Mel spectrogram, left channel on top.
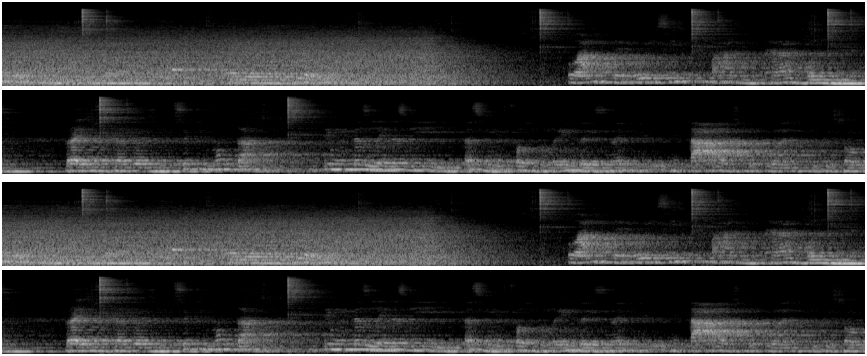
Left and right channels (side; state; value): both; identical; correlation 1.00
